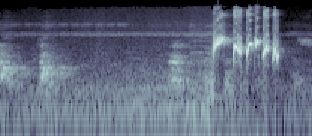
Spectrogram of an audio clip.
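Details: Caged red-whiskered bulbul from Thailand in a morning training recording, giving one brisk phrase of five or six loud, warbling whistled notes after faint low background sounds.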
